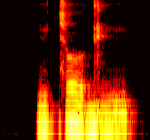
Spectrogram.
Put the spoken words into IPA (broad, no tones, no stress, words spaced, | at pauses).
icɤ ɡi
